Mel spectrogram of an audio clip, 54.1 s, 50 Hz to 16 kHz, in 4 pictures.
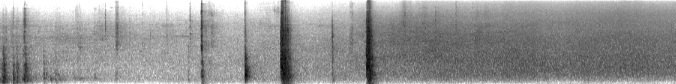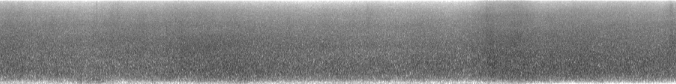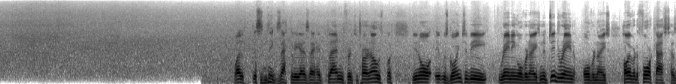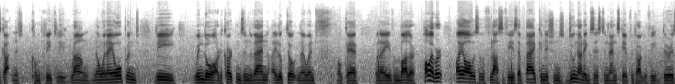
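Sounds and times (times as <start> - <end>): sharp clunks and knocks: 0.0 - 1.3, 4.9 - 6.0, 6.6 - 7.6
small waves breaking on shore: 5.6 - 54.0.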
